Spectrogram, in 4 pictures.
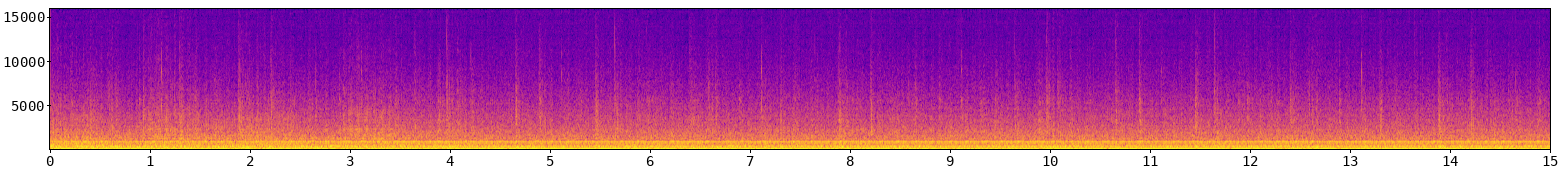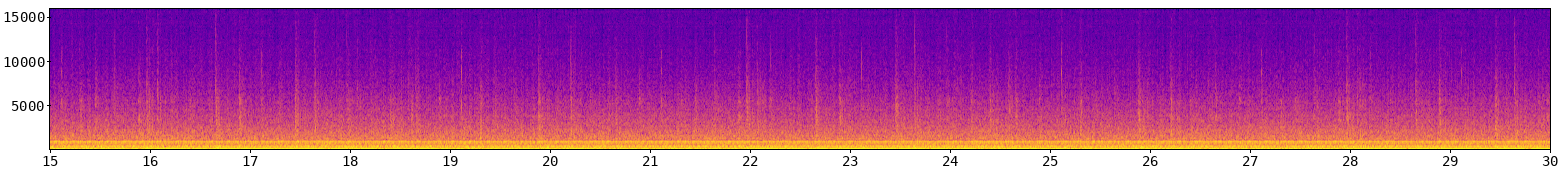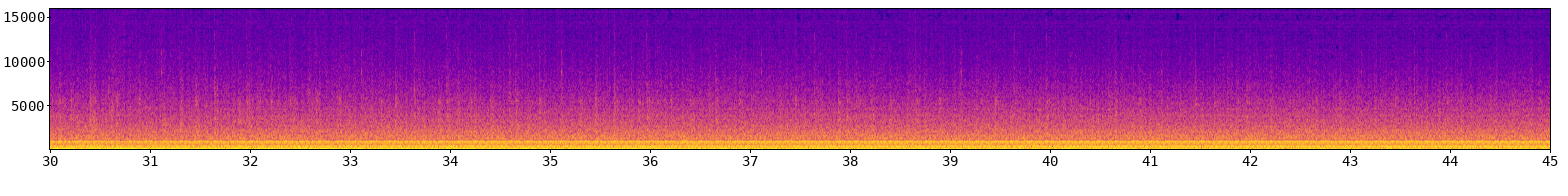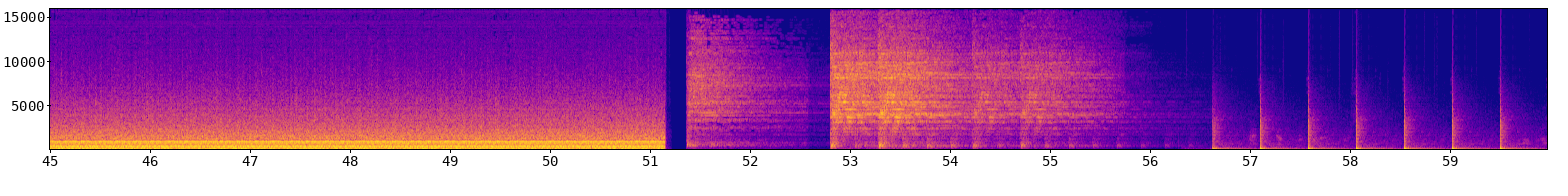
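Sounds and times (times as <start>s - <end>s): deep rumble and hiss: 0.0s - 45.7s
noise music drone: 0.0s - 51.2s.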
